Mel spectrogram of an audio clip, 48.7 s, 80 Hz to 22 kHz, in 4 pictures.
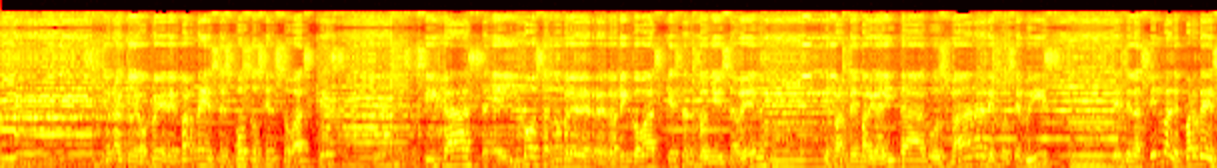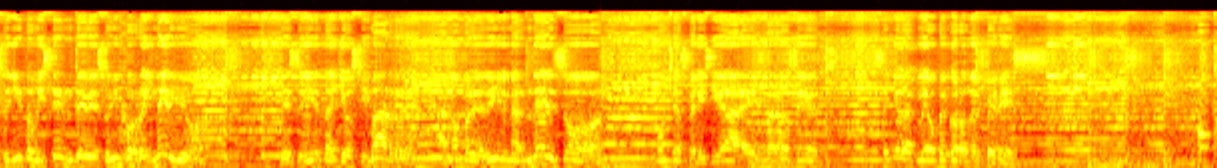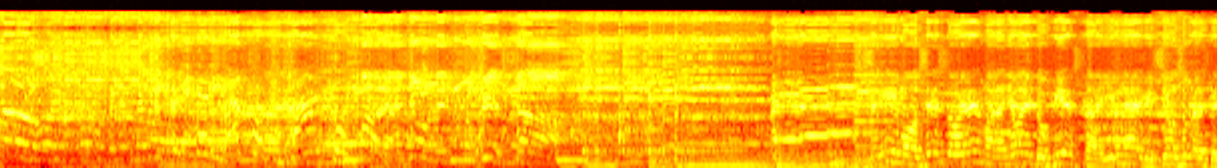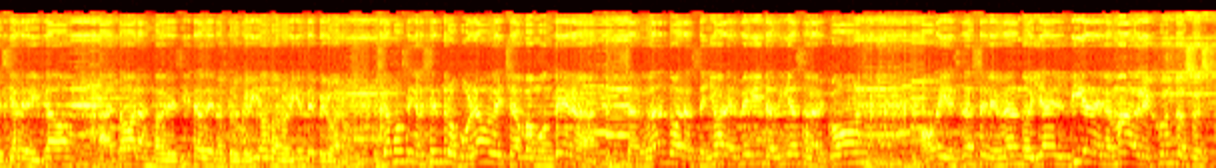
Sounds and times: Music: 0:00.0 - 0:48.6
Speech: 0:00.9 - 0:14.2, 0:15.0 - 0:22.6, 0:24.3 - 0:30.0, 0:33.0 - 0:48.6.

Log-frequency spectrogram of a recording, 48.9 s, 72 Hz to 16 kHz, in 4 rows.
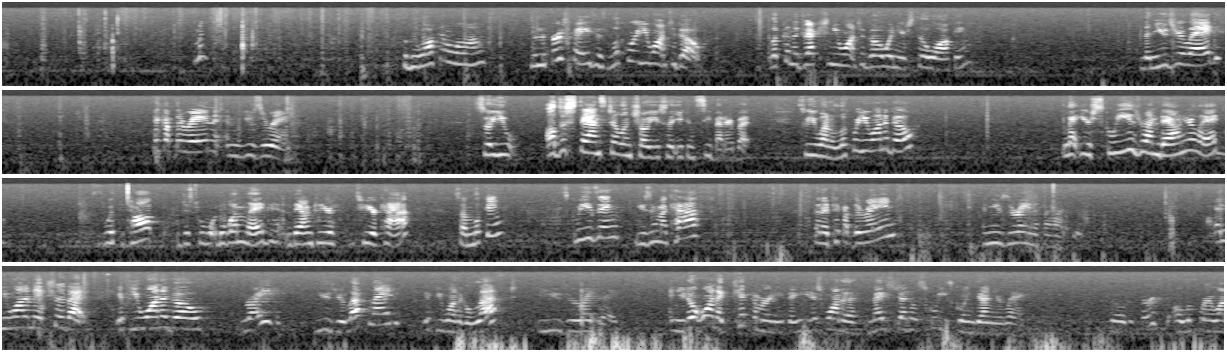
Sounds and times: Speech: 0:04.0 - 0:07.0, 0:07.6 - 0:09.8, 0:11.4 - 0:12.2, 0:13.8 - 0:15.2, 0:17.0 - 0:21.4, 0:22.8 - 0:24.5, 0:25.4 - 0:31.5, 0:32.6 - 0:33.4, 0:34.3 - 0:35.3, 0:36.6 - 0:47.0, 0:47.8 - 0:48.9.

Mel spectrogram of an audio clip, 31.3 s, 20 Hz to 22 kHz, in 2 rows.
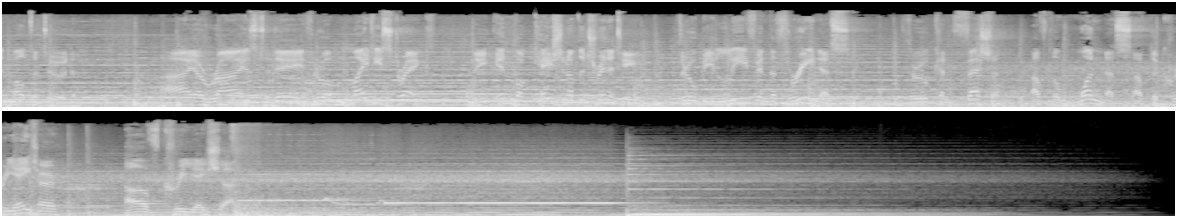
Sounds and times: Speech: 0:00.0 - 0:01.1, 0:02.2 - 0:16.5, 0:17.4 - 0:19.1
Music: 0:00.0 - 0:31.0.

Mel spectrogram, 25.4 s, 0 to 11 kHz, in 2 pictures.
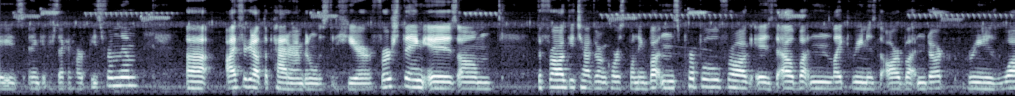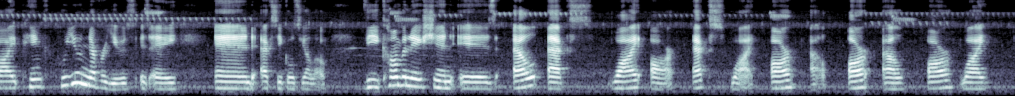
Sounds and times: Speech: 0:00.0 - 0:25.0.

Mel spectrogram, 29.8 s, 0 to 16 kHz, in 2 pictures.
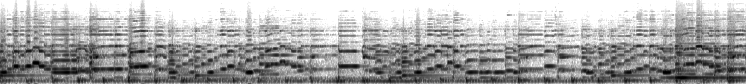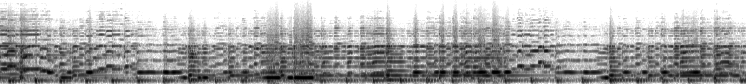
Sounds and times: Violin, fiddle: 0:00.0 - 0:29.8.

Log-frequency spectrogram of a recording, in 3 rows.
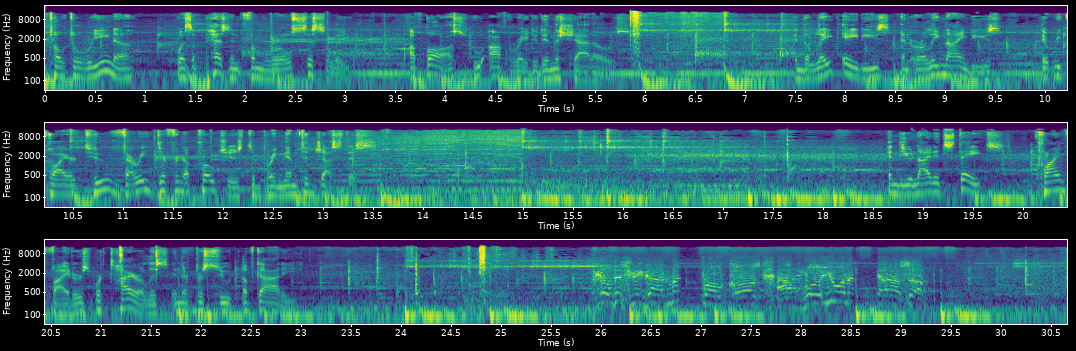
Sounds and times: Speech: 0:00.0 - 0:05.9, 0:07.5 - 0:13.5, 0:18.6 - 0:23.0, 0:25.9 - 0:29.4
Music: 0:00.0 - 0:30.6.

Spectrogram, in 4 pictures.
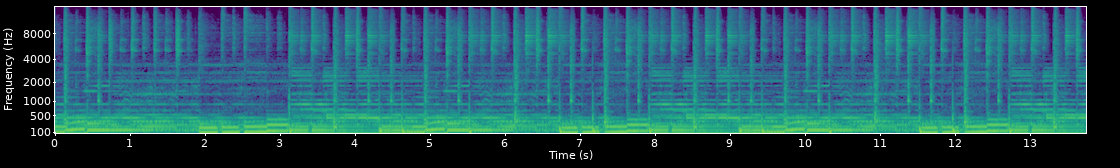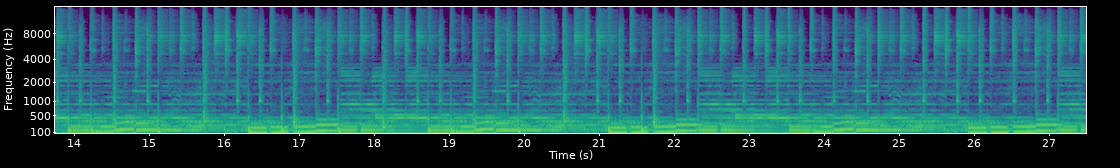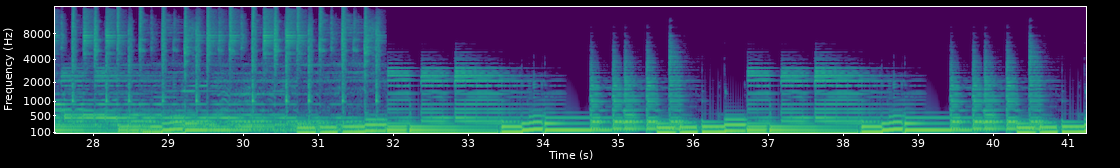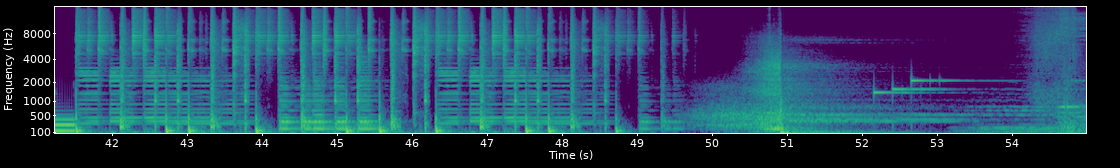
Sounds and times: Music: 0:00.0 - 0:54.9.

